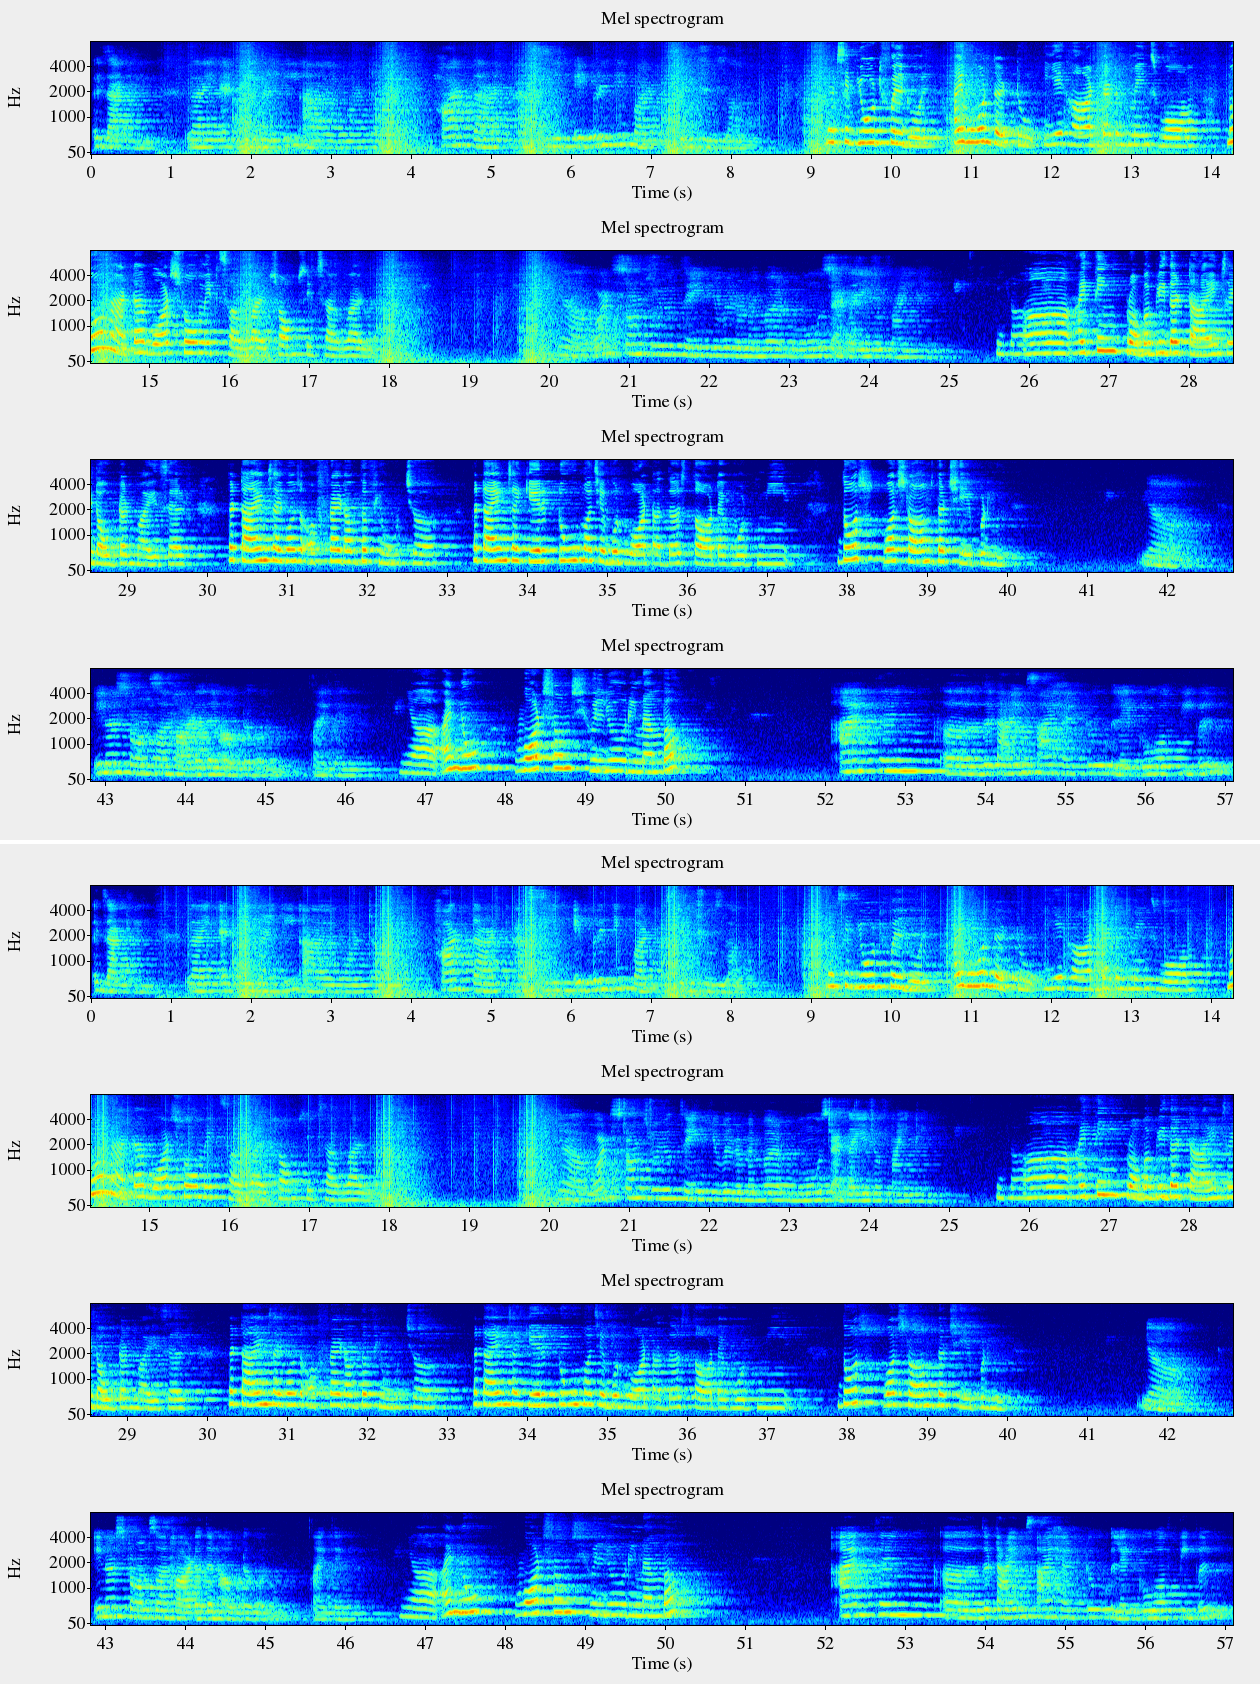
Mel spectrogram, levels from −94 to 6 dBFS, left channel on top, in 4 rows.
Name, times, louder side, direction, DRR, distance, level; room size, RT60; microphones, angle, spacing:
voice 1, 0.0-3.9 4.3-8.2 20.1-24.8 41.6-42.2 42.9-45.2 45.6-46.1 52.1-56.9, equal, 75° right, 3 dB, 6.8 m, -38 dB
sound 1, 0.8-20.2, right 1 dB, 55° right, 4.7 m, -42 dB
voice 2, 9.2-13.8 14.2-17.9 25.6-29.8 30.3-32.9 33.3-37.3 37.9-40.0 46.7-47.7 48.1-50.2, left 3 dB, 80° left, 9 dB, 2.0 m, -27 dB
29.5 x 22.0 x 7.9 m, 1.3 s
head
